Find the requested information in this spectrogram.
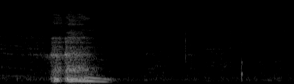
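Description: A single short, rough throat-clearing burst, then quiet room noise. A throat clear.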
